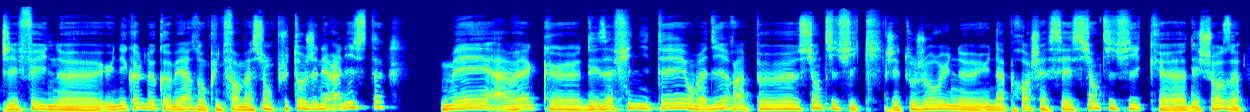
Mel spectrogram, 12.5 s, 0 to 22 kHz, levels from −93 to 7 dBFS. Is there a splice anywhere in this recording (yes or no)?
no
